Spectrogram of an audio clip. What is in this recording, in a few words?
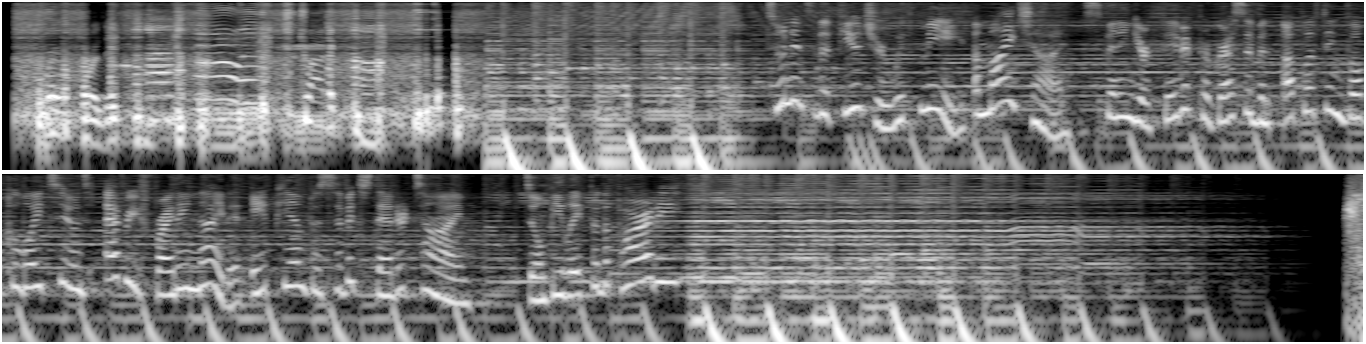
promo branding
